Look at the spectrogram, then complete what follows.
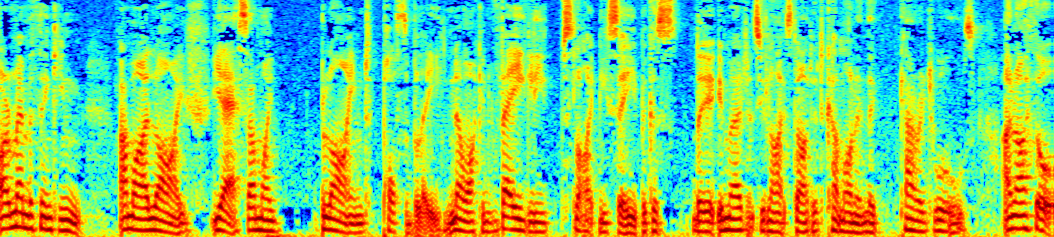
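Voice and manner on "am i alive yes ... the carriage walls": ordinary talk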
